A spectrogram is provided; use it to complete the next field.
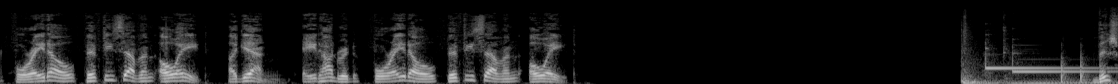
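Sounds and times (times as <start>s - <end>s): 
speech: 0.0s - 5.8s, 11.0s - 11.1s
doorbell ringing at a front door: 9.8s - 11.1s.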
